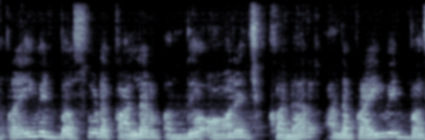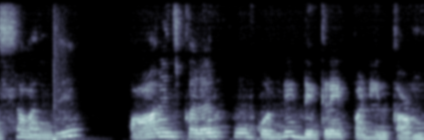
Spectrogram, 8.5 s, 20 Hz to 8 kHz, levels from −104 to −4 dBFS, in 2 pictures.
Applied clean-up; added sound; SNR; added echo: neural mask model DeepFilterNet 3.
